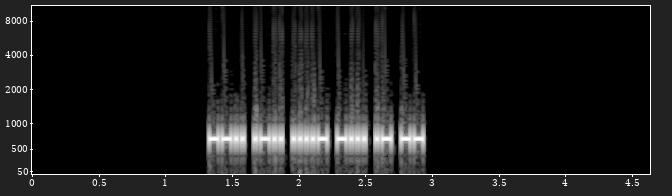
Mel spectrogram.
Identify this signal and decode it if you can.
Morse code, heard as a keyed tone, about 47 wpm, 700 Hz. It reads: ZL4BAM
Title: DXCC-100 Call Signs - 6 Characters - 50wpm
